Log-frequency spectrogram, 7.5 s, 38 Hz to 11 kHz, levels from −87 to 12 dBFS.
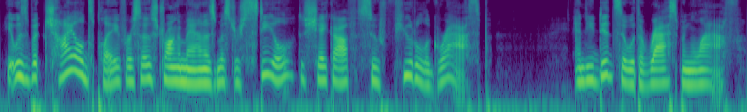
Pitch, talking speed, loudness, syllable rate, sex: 190 Hz, 225 wpm, -18 LUFS, 5.1 syllables/s, female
